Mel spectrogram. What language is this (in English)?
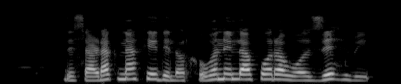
Pashto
